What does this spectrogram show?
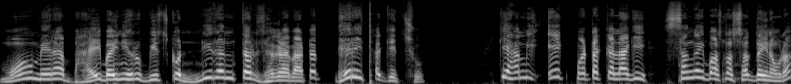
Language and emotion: Nepali, angry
